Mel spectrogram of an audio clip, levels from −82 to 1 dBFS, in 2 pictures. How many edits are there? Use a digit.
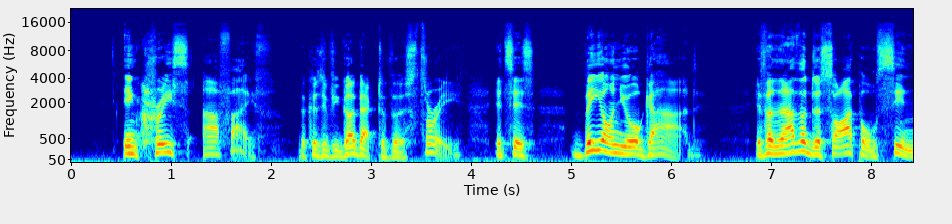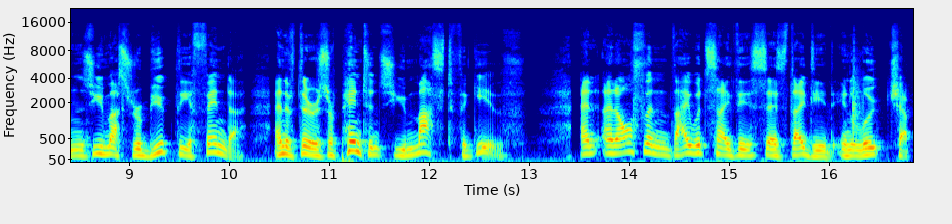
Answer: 2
